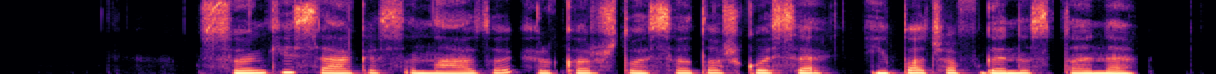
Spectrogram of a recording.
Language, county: Lithuanian, Šiauliai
